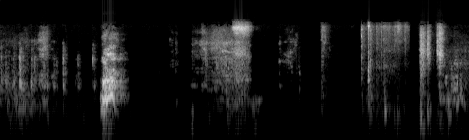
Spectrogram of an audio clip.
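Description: A feisty dog barks in short, scattered bursts, with one loud bark standing out among quieter yips and whiny sounds, separated by brief pauses.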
